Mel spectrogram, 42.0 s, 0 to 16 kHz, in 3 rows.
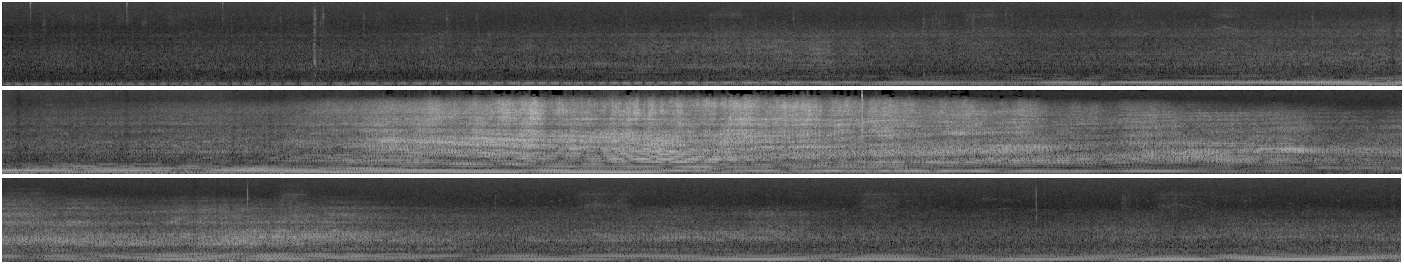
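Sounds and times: propeller aircraft taking off: 0.0s - 41.9s.

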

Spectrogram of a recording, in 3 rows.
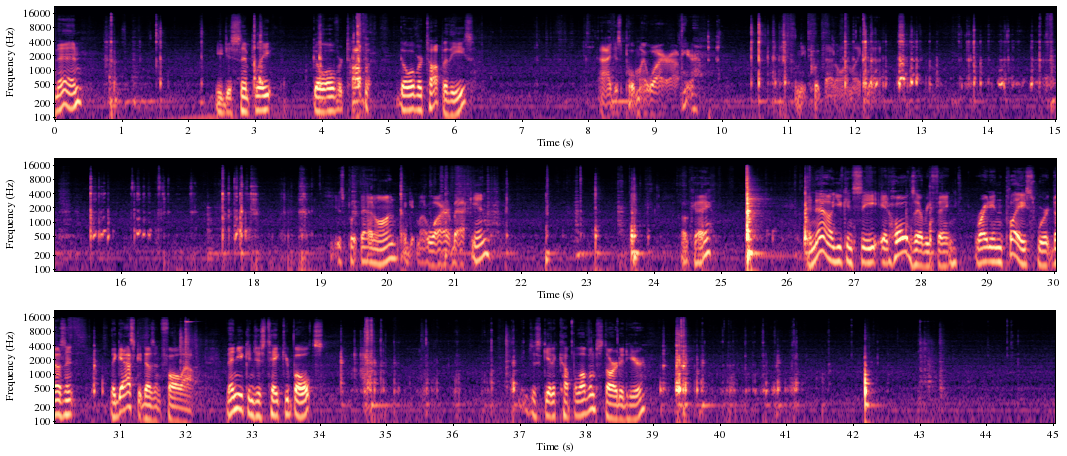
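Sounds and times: metal cover clicking and tapping: 9.8s - 11.0s.

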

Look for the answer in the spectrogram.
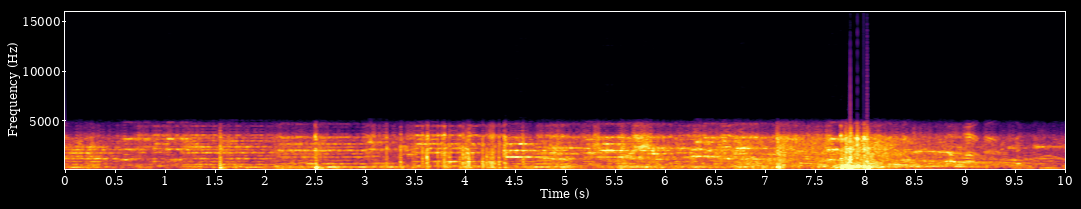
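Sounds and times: music: 0.0s - 10.0s
fireworks banging: 5.5s - 8.8s.

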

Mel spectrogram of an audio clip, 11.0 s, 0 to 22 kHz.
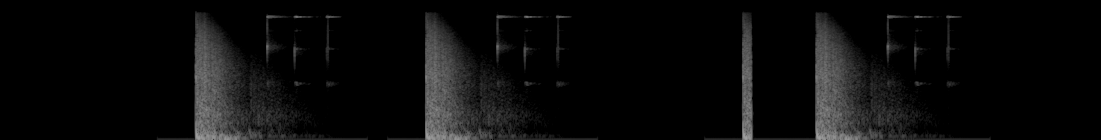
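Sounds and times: gunshots: 2.0s - 2.8s, 4.2s - 5.1s, 8.2s - 9.1s.

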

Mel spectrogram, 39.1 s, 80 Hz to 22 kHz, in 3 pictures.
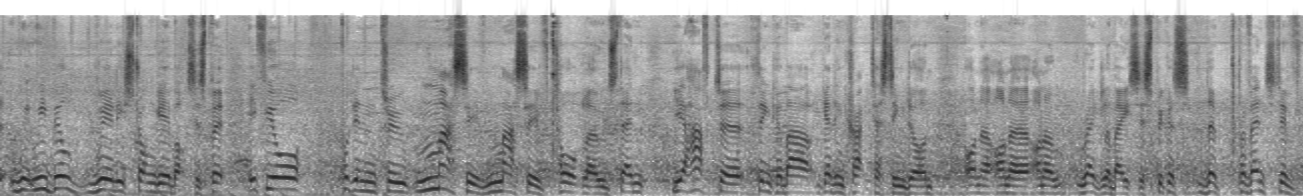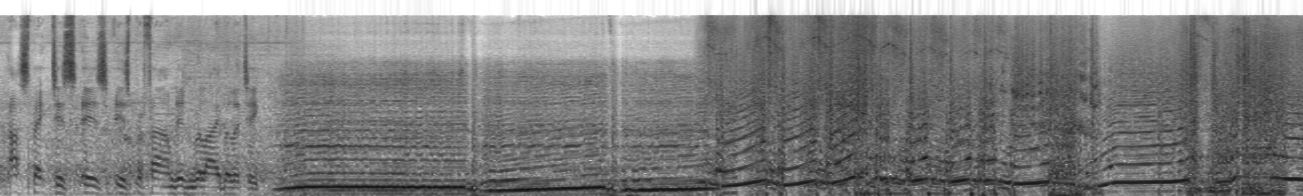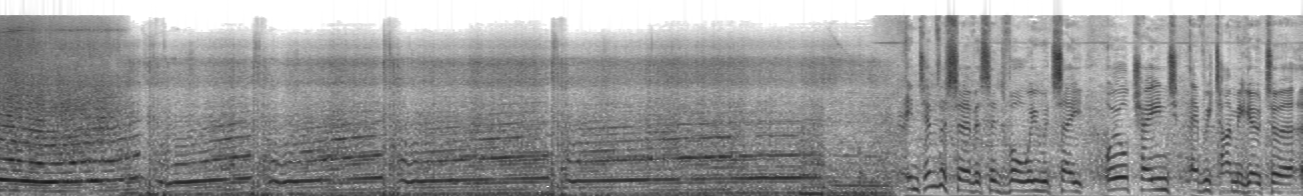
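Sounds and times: race car engines accelerating: 14.9s - 36.0s.

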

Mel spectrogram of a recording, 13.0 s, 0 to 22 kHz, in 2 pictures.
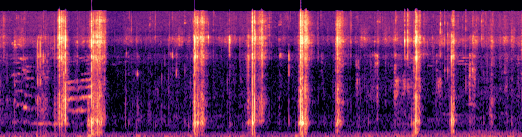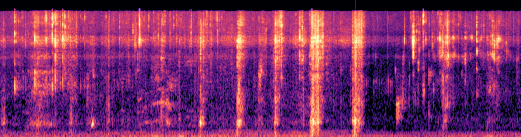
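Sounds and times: person chewing crunchy food: 0.0s - 13.0s.

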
